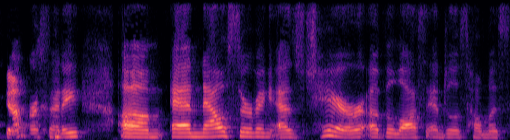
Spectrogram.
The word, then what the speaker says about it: Garcetti: Garcetti.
